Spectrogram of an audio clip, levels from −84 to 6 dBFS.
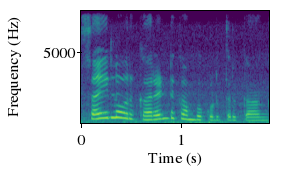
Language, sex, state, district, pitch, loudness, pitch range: Tamil, female, Tamil Nadu, Chennai, 270 Hz, -15 LUFS, 230-340 Hz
